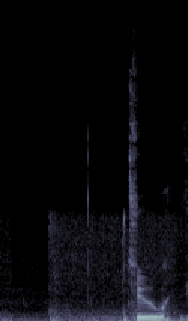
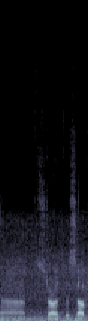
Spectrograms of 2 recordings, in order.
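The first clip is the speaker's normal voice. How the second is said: ordinary delivery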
